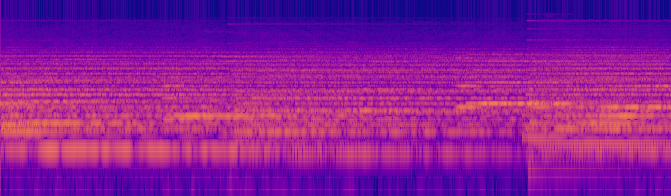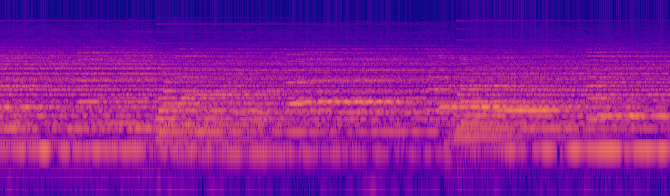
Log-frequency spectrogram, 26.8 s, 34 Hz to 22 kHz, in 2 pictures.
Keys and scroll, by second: 5.6 z, 7.6-8.5 typing, 10.2-10.9 typing, 13.0 c, 21.9 x, 23.0-26.8 typing.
